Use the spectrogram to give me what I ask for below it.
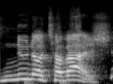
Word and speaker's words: Nuno Tavares: right tom why aren't you learning how to pronounce this correctly it's nuno tavage like i said it was he says it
